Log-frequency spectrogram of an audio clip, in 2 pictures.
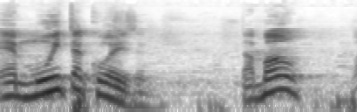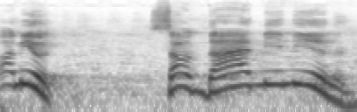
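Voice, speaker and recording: In a high pitch with very wide pitch swings, a man speaks at a very slow pace with long, frequent pauses and audible room echo. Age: 60s. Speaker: pastor. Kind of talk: church service hosting, casual joking; prayer.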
